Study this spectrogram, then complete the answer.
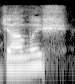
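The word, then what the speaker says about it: Jarmusch: Um, is that how you pronounce his name? Jim J. Jamush.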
